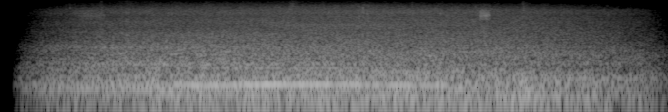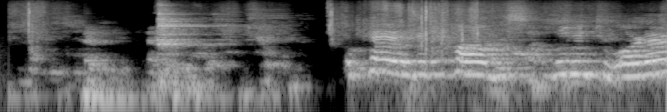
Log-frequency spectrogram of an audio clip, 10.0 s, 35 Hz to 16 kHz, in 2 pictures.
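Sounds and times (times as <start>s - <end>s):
distant road traffic: 0.1s - 5.4s.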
